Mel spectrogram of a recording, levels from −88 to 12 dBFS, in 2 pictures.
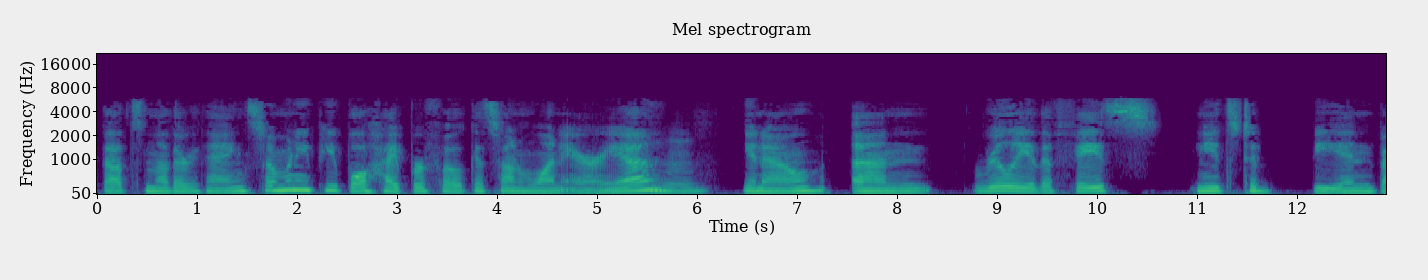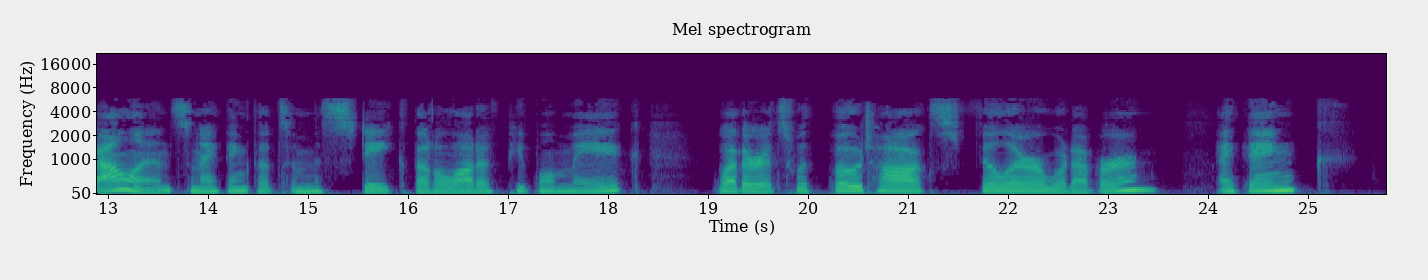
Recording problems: wrong speed and pitch; too slow and too low; 0.5 times normal speed
garbled, watery; slightly; nothing above 5 kHz

